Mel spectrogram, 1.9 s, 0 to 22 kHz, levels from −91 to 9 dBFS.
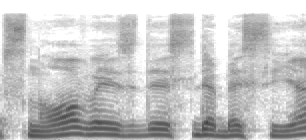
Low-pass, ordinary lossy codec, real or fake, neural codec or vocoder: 14.4 kHz; MP3, 96 kbps; real; none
